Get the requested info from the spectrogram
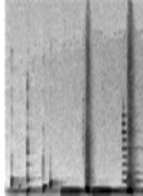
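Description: Electronic intro jingle with sound effects: a few quick rising bloops, then a held synth chord with two sharp pops over it.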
